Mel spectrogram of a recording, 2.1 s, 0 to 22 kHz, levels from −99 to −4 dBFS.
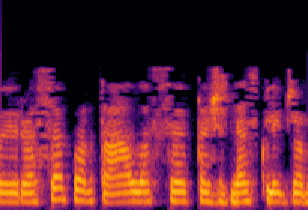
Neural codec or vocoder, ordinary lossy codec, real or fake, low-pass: none; MP3, 24 kbps; real; 7.2 kHz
